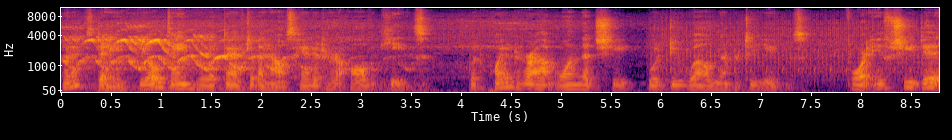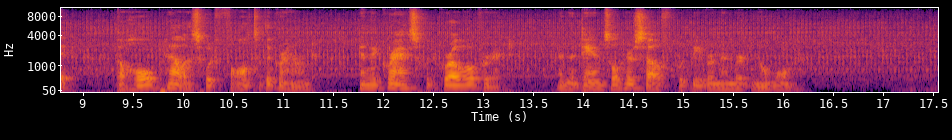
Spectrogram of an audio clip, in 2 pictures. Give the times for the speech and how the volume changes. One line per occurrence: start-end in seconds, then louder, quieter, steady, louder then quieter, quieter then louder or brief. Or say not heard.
0.0-16.2 steady.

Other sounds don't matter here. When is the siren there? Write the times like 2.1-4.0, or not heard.
0.0-3.7.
